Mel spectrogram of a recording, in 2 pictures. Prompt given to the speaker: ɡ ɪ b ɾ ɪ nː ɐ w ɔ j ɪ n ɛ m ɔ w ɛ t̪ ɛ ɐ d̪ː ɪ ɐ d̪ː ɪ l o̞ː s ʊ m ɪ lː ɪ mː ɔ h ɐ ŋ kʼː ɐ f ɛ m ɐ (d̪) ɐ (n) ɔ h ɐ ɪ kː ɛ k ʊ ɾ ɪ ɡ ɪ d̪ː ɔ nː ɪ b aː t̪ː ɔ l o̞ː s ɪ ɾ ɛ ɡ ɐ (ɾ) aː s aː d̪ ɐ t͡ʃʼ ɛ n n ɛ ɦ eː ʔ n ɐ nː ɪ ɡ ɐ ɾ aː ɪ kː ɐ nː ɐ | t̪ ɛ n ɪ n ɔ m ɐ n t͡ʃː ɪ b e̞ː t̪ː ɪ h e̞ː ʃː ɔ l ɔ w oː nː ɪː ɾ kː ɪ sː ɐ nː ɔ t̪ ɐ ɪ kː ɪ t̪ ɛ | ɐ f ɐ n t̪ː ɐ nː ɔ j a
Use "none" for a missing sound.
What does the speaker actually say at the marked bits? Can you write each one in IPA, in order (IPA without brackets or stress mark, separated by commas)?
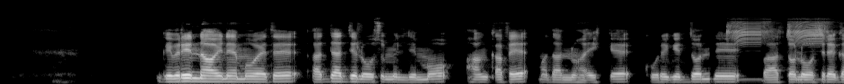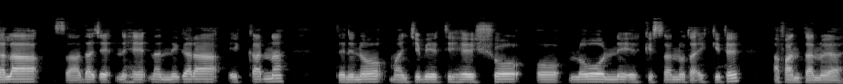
d̪, nː, l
